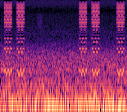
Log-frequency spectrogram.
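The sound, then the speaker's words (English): A mobile phone rings in short double bursts of a bright electronic tone, two pairs followed by the start of a third, faint and steady with no talk. “Your phone's ringing. I've been wondering what that sound is.”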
